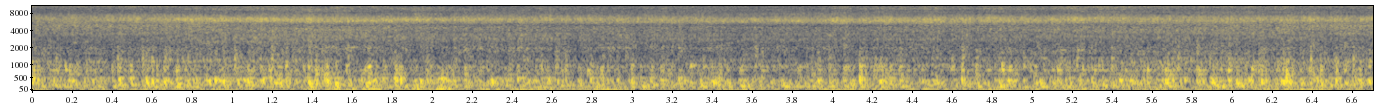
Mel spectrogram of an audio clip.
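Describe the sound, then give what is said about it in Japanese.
Steady warm steam hissing continuously onto a person's face, a broad soft rush with faint bubbling and clicking underneath, unchanging in level throughout with no voices. “あったかい蒸気が顔に当たって気持ちいいでしょう。”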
